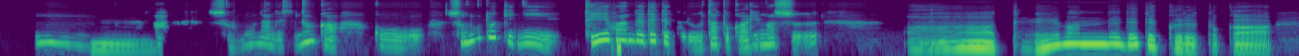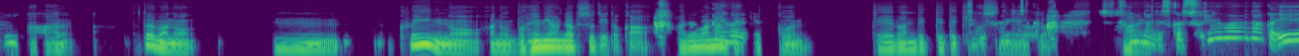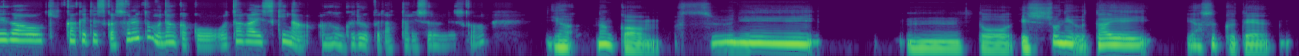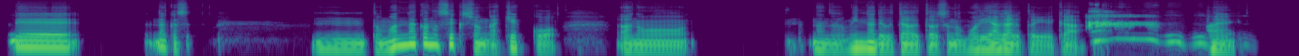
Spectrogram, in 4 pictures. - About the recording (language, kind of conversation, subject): Japanese, podcast, カラオケで歌う楽しさはどこにあるのでしょうか？
- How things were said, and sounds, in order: other noise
